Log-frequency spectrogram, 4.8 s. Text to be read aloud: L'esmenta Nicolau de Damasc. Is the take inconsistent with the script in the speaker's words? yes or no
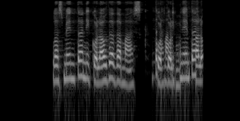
yes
